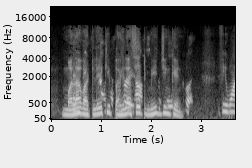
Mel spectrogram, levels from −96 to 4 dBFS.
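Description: A speech clip carrying two call-processing faults. The echo canceller on a loudspeaker line likely failed to fully remove its microphone's pickup, so from 0.00 to 0.18 s an echo leak returns: a copy of the speech delayed by about 0.30 s (304 ms), very faint, roughly 35 dB below the talker. Later, both ends were talking at once and the canceller, likely unable to tell local speech from loudspeaker echo, attenuated everything. This is speech suppressed in double talk between 0.62 and 2.87 s: the talker's level sinks by as much as roughly 20 dB, with about a second and a half of the voice dipped or broken into pieces. The call audio itself reaches up to about 12 kHz, consistent with an Opus link running near 20 kbps.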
